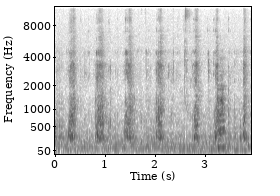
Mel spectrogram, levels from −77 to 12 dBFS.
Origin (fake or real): real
